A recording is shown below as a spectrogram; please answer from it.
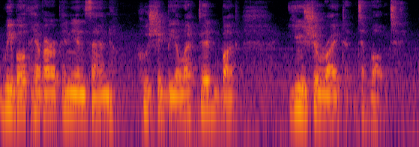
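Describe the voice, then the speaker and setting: A man speaks at a medium pitch in a flat monotone. His voice is somewhat breathy. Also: moderate pace. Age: 60s. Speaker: knitting podcast co-host. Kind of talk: casual chat.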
